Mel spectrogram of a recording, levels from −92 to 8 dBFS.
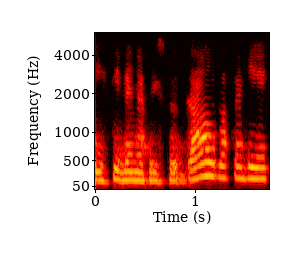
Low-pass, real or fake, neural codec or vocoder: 5.4 kHz; fake; codec, 16 kHz, 2 kbps, FreqCodec, smaller model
